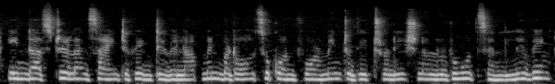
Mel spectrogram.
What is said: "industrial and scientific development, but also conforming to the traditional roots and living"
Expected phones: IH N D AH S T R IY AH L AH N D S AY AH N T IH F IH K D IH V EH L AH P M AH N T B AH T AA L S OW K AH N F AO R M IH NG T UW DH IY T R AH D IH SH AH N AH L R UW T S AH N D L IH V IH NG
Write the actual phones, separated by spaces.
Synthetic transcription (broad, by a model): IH N D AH S T R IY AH L AH N D S AY AH N T IH F IH K D IH V EH L AH P M AH N T B AH T AA L S OW K AH N F AO R M IH NG T UW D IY T R AH D IH SH AH N AH L R UW T S AH N D L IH V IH NG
